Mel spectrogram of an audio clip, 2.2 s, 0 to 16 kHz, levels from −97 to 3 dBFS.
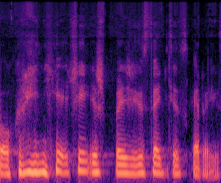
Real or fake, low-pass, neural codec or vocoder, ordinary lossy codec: real; 14.4 kHz; none; Opus, 32 kbps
